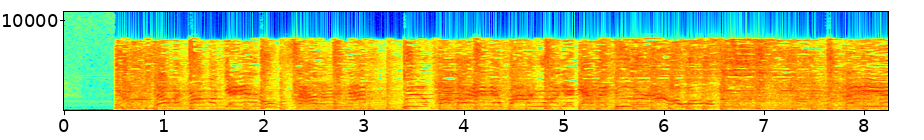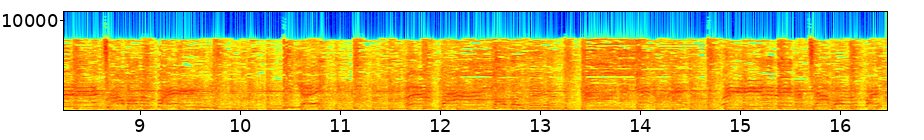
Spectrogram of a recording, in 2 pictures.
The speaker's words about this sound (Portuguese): ele está solando aqui com uma Rickenbacker, né? Que usando a alavanca, o trêmulo dela aqui.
